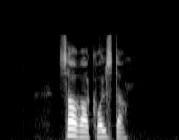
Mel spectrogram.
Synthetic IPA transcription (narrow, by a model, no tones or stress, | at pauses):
sɑːʁɑkʰɔlsd̪̥ɑ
